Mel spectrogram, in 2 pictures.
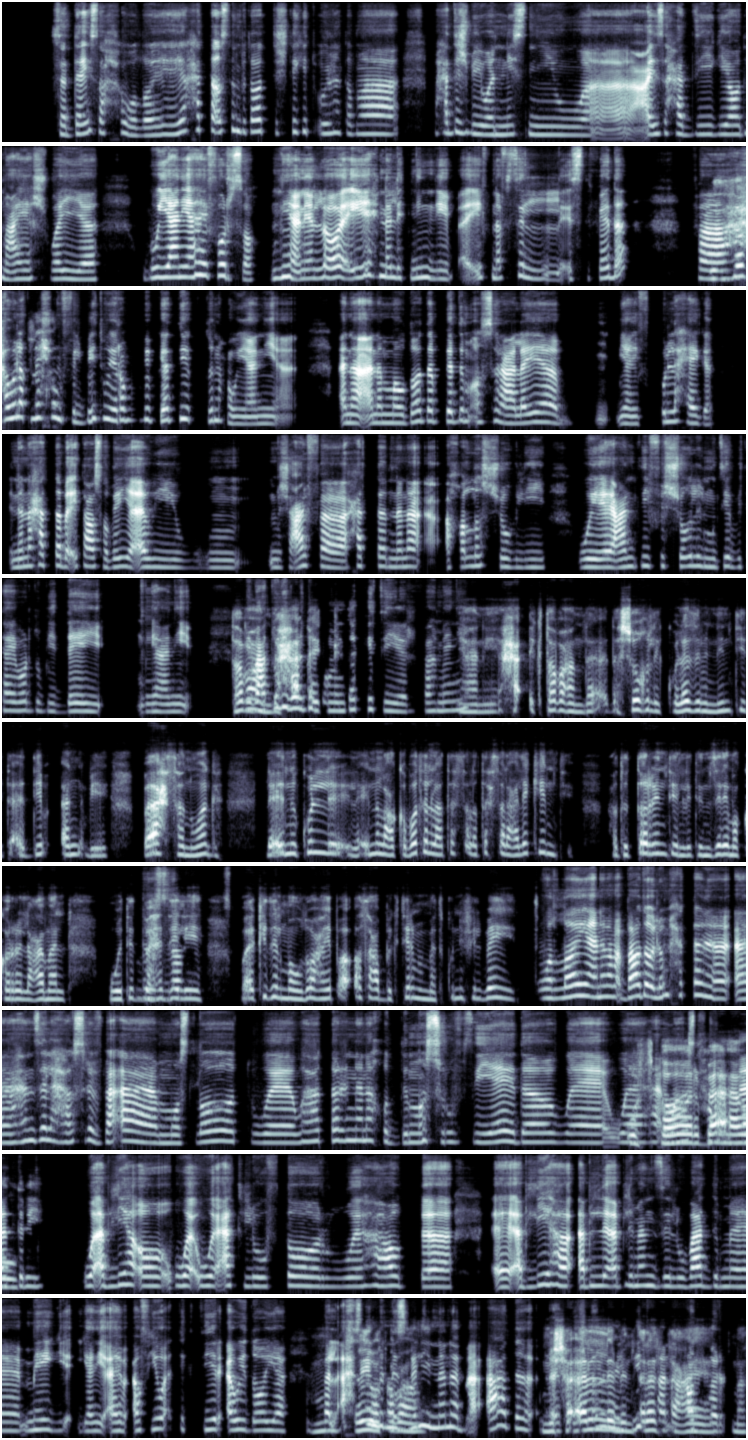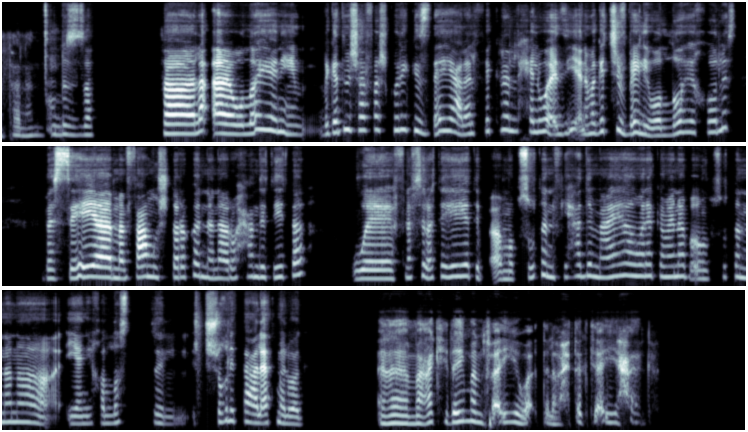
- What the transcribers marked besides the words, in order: laughing while speaking: "يعني اللي هو إيه"; tapping; in English: "كومنتات"
- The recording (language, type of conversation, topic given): Arabic, advice, إزاي المقاطعات الكتير في الشغل بتأثر على تركيزي وبتضيع وقتي؟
